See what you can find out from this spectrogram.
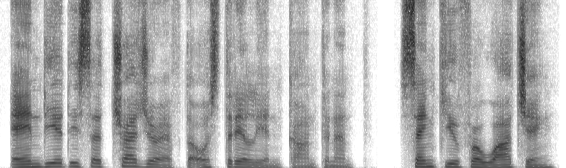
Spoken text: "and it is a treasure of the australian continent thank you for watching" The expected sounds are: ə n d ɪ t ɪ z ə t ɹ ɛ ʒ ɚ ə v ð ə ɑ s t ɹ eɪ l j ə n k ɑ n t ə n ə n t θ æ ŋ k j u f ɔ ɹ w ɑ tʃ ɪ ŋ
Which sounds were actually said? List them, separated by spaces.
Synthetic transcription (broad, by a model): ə n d ɪ t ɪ s ə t ɹ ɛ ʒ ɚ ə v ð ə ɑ s t ɹ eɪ l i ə n k ɑ n t ə n ə n t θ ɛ ŋ k j u f ɔ ɹ w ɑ tʃ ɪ ŋ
